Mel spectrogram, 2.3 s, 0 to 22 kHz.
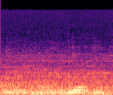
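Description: Lobstermania 3 slot machine playing its game music during a spin: a tune of short, held notes over low tones.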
